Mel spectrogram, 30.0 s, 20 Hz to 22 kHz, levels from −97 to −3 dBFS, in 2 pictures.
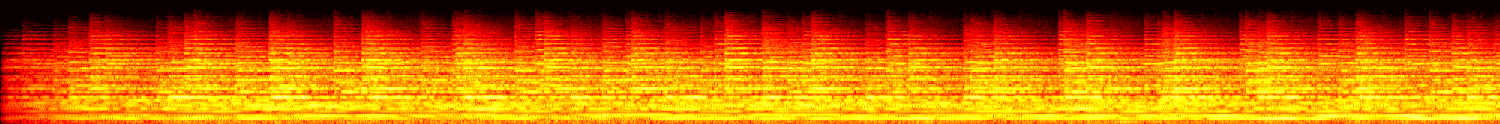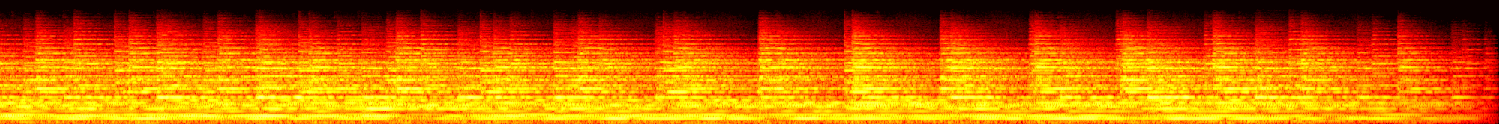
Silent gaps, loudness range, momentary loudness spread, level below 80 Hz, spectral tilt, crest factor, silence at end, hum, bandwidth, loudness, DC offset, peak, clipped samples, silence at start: none; 1 LU; 6 LU; -46 dBFS; -4 dB/octave; 16 dB; 0.1 s; none; 11.5 kHz; -16 LUFS; under 0.1%; -2 dBFS; under 0.1%; 0.1 s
